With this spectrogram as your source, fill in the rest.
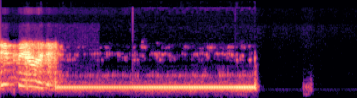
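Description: A touch-tone telephone key, the star key, is pressed during a call, giving a steady electronic tone of about two seconds after a brief burst, followed by short faint beeps; a voice is heard at the start.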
